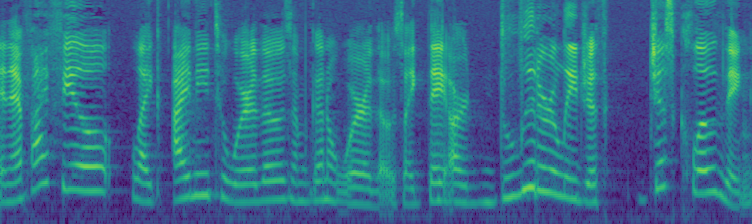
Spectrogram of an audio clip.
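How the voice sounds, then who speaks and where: With a plain, everyday voice, a woman speaks at a moderate pace and fairly high pitch, her intonation lively. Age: 40s. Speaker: podcast co-host. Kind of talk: casual chat.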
